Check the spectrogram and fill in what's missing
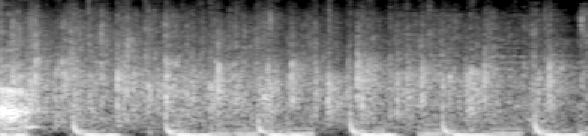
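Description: Audience applause at the Teen Miss Earth USA pageant in Las Vegas, a steady wash of clapping that stays dense and fairly loud for the whole stretch, with a low rhythmic thump pulsing underneath.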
